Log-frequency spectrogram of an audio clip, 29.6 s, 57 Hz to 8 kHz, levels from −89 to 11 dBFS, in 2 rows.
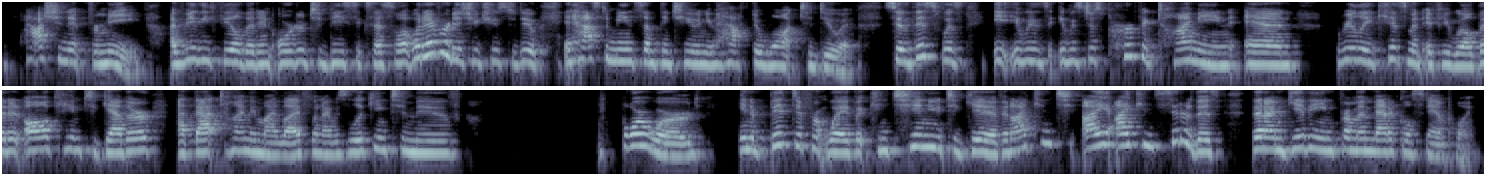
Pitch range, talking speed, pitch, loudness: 205-250 Hz, 190 wpm, 225 Hz, -23 LUFS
